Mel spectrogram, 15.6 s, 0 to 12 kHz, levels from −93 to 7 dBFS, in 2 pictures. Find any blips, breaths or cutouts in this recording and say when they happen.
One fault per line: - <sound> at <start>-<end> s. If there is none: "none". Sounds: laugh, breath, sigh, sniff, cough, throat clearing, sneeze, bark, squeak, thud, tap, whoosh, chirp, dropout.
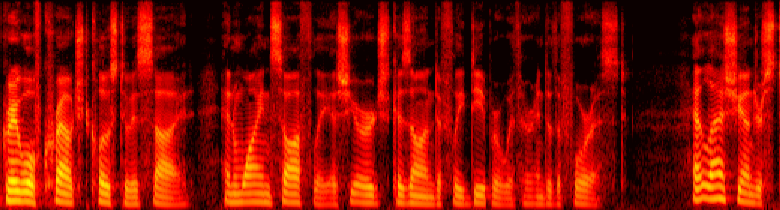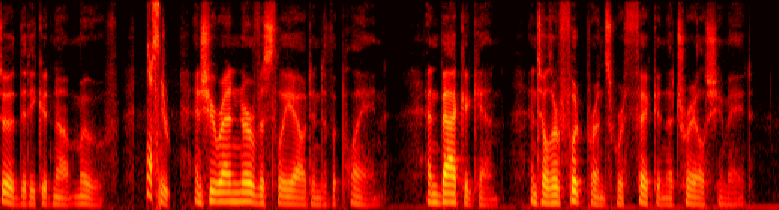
- chirp at 9.3-9.5 s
